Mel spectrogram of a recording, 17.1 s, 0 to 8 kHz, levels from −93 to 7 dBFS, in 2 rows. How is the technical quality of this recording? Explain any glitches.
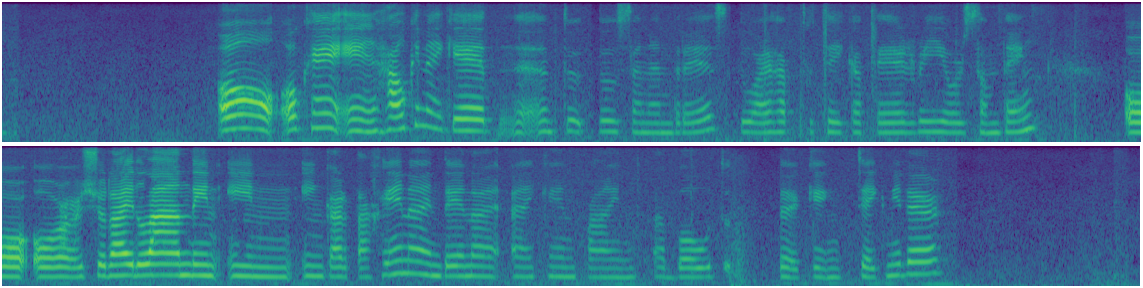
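The speech comes through clearly, with the room noise sitting about 29 dB below it and nothing above 8 kHz, as you'd expect from a G.722 call path. But the pauses have a recurring problem, plus one tiny clipped moment.

Comfort noise in place of the background shows up at 0.12–1.62, 5.46–5.54, 7.86–8.04, 8.14–8.42, 14.00–14.38, 15.70–16.88 and 16.98–17.08 s. In each gap the real room sound, roughly 26–30 dB under the loud parts, gets swapped for a smooth, featureless hiss, usually about 3–4 dB quieter, and about 1 dB louder at 14.0 s. That's likely discontinuous transmission: the sender goes quiet when it hears no speech, and the far end synthesises noise to fill the hole.

Sound dropped by the voice detector happens at 6.16 s. For about 20 ms the audio turns into that same steady fill noise, and roughly 10 ms of actual speech goes missing. 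The detector likely misjudged a bit of sound as background, stopped sending, and the receiver patched in generated noise until the signal picked back up.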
